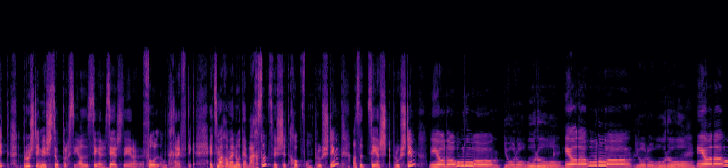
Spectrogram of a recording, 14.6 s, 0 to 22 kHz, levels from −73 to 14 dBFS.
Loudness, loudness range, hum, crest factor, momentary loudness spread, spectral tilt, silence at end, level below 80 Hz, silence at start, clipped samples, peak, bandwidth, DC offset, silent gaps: -16 LUFS; 4 LU; none; 14 dB; 10 LU; -4 dB/octave; 0 s; -54 dBFS; 0 s; under 0.1%; -2 dBFS; 15.5 kHz; under 0.1%; none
